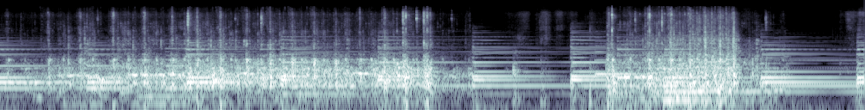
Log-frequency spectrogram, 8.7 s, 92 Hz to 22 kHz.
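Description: Bernina B740 domestic sewing machine stitching free-motion, with the feed dogs lowered and speed set by a foot pedal. It runs in fast needle strokes for about four seconds, stops, then runs again briefly. Background piano music plays underneath.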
